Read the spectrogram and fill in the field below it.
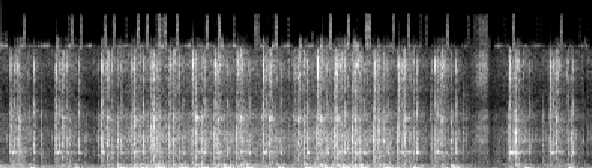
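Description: A sewing machine stitching the seam of a handmade bag, fabric guided along a magnetic seam guide against the presser foot: a rapid, steady mechanical chatter, close and moderately quiet, with no speech.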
